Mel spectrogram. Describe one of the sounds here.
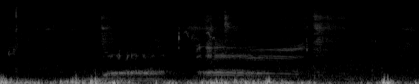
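A sheep bleats nearby.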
